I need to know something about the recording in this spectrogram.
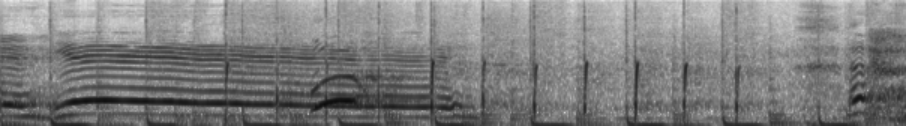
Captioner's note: cheers and clapping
